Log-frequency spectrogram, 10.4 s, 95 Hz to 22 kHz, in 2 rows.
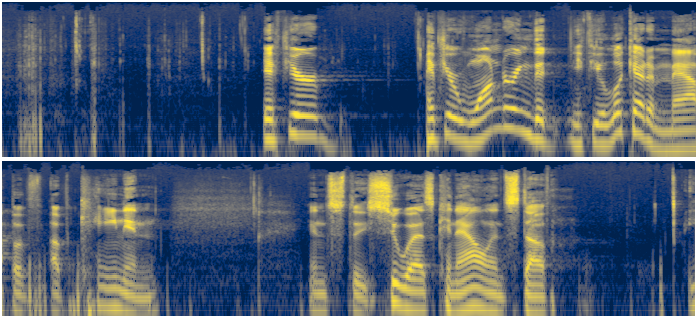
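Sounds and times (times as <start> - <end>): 
crunching and chewing of an ice cube: 0.1 - 2.0
speech: 2.0 - 2.6, 3.2 - 6.6, 7.5 - 9.4.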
